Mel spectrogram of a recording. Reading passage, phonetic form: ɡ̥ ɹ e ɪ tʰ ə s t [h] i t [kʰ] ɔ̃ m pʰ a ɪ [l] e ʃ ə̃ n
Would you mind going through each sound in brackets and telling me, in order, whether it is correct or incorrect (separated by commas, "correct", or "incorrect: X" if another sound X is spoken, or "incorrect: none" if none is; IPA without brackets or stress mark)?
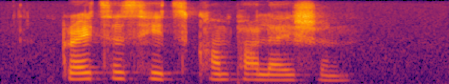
correct, correct, correct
